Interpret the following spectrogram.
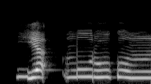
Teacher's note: الف پر جزم آ گئی تو یہ حمزہ بن گیا، جھٹکے سے ادا کرنا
